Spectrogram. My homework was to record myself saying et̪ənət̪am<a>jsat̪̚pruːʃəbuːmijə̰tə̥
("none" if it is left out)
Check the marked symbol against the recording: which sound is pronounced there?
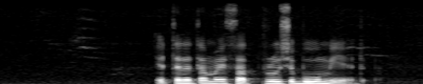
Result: a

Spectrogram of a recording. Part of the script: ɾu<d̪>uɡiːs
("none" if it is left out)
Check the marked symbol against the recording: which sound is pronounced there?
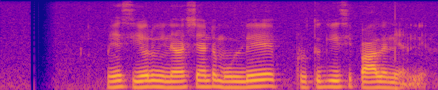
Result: t̪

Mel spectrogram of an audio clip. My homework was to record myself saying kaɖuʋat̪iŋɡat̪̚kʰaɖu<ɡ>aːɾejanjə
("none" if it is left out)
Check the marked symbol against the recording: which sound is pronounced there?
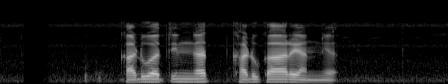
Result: k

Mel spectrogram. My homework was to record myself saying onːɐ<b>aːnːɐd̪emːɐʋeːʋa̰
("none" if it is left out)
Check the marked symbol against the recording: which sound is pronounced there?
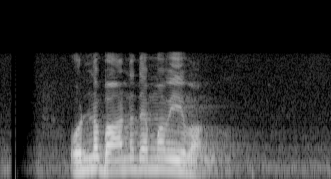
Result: b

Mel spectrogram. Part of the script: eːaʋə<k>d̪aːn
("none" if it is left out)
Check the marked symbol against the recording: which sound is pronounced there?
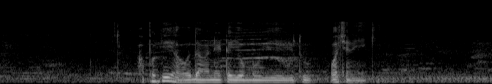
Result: none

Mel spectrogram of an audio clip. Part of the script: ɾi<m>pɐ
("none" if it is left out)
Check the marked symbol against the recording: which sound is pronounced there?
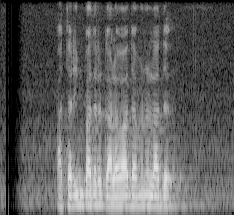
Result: m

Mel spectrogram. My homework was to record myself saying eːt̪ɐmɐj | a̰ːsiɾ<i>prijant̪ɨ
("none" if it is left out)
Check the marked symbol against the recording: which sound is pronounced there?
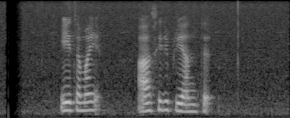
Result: i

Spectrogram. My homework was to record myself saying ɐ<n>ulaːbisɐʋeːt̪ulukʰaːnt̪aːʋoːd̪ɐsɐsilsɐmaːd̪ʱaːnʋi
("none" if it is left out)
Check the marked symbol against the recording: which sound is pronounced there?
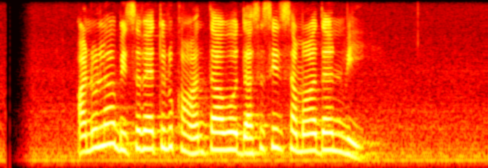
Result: n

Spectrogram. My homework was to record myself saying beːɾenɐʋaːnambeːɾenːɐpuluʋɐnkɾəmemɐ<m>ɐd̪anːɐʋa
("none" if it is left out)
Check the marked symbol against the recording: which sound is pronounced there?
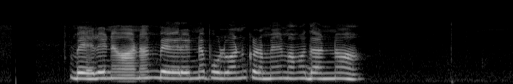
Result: m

